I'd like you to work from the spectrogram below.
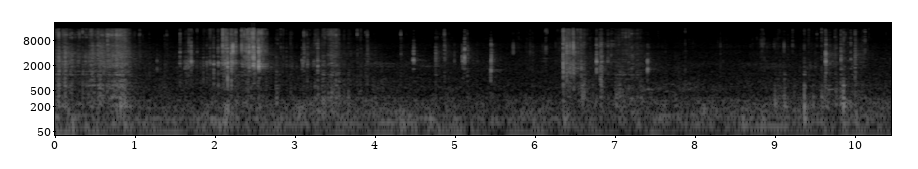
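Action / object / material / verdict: scrape / bar of soap cut with a knife / soap / none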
